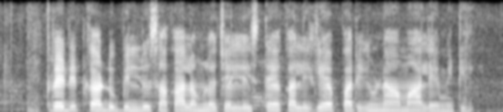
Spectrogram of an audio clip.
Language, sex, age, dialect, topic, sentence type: Telugu, female, 31-35, Central/Coastal, banking, question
